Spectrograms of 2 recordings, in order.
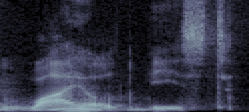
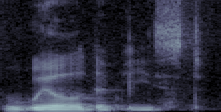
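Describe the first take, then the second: First: The word is said with two syllables. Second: The word is said with three syllables. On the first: The speaker calls it wrong. "that kind of looks like wild beast" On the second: The speaker calls it right. "But it's pronounced wildebeest"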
